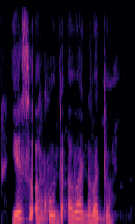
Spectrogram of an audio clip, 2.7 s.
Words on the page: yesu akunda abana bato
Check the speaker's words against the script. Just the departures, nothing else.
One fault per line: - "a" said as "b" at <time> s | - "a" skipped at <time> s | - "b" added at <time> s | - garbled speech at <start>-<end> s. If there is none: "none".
none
